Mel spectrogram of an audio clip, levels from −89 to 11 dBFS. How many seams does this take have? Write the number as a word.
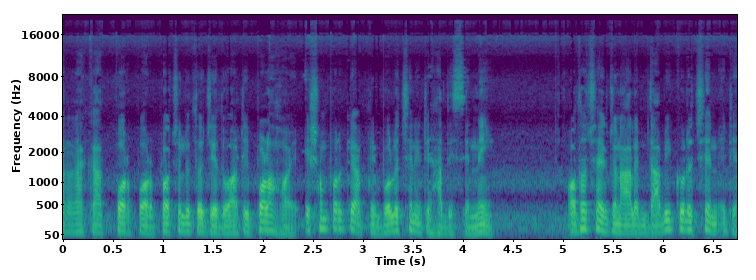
zero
